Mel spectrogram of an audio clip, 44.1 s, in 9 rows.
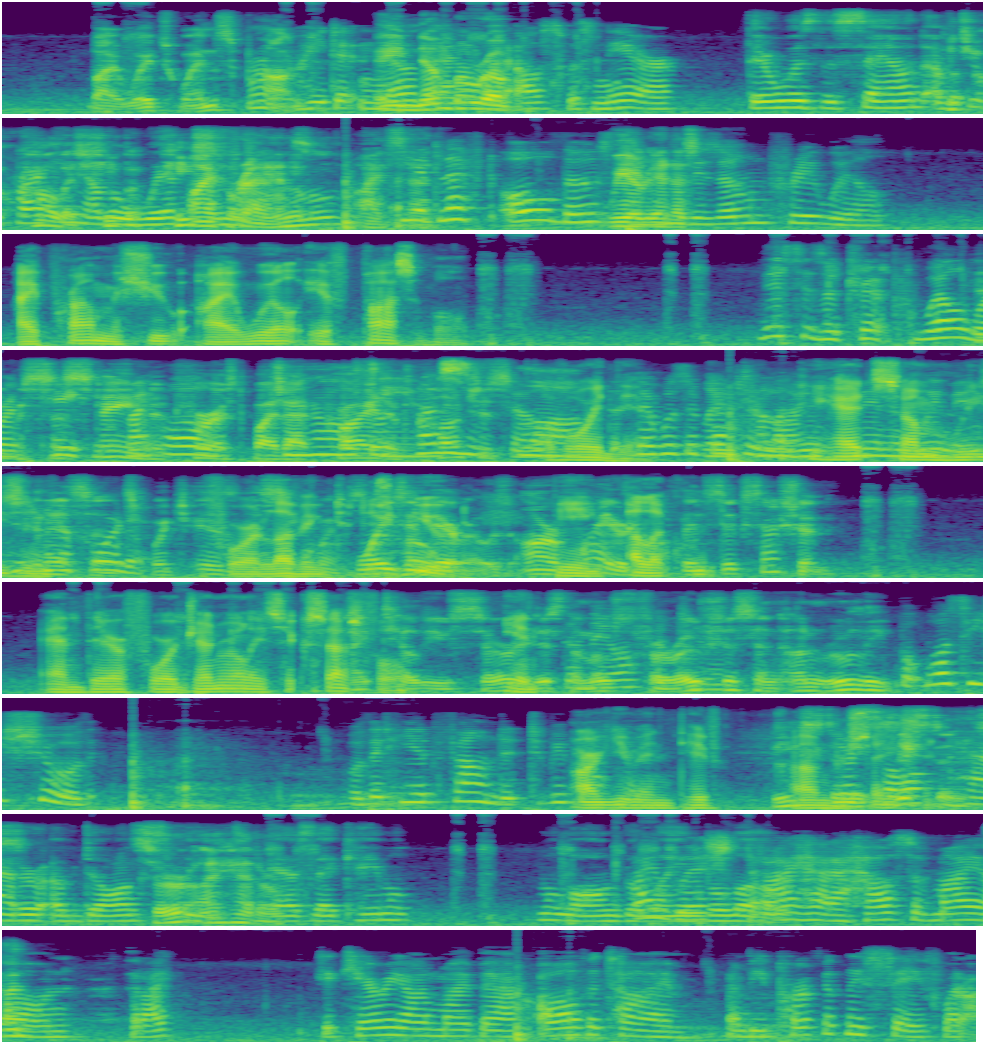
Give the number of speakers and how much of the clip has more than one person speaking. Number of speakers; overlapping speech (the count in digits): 10, about 49%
